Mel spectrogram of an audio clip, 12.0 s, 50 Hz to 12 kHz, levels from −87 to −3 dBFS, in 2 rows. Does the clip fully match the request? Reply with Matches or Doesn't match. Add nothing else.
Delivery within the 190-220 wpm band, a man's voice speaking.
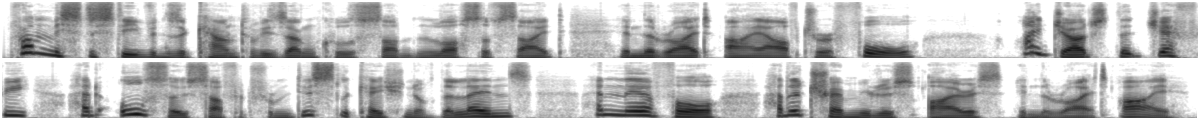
Matches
